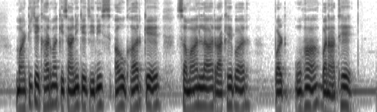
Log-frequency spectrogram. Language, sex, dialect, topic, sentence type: Chhattisgarhi, male, Central, agriculture, statement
